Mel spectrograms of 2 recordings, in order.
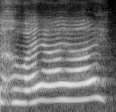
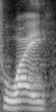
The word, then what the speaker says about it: Hawaii: The trip to Hawaii? It's pronounced Hawaii. I thought it was Hawaii.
